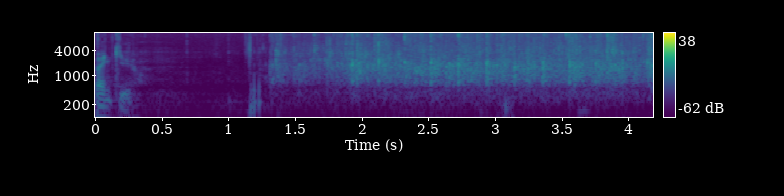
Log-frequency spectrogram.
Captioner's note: applause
